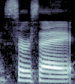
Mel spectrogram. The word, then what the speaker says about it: Cersei: much flack for it, George R. Martin pronounces Cersei Cersei. And years ago I started pronouncing it that way. I got so much flack for it. And even if you watch the show, the actors and and everyone else, they say Cersei in their British accents, not Cersei.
